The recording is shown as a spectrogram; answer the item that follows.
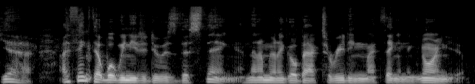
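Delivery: unbothered, steady, really calm and even delivery. Describing how a character talks, imitating a really calm voice. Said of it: "he speaks in a really calm voice".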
